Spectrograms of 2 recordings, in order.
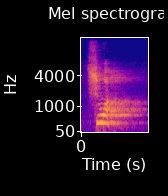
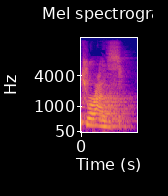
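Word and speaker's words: trois: Again, toi, not tras. Some of you will pronounce it as tras.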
